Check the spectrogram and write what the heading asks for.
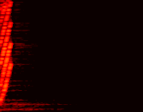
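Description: Synthesized tones from a sorting-algorithm visualizer: the top of a fast rising pitch sweep, played as the program steps through the finished, sorted array, cutting off about a fifth of a second in and fading out within about a second.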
